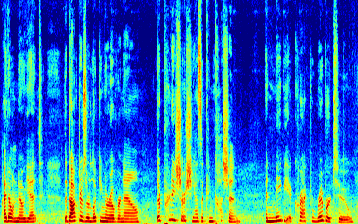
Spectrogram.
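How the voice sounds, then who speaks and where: Worried, higher-voiced client. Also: female voice, normal speed, a bit bright, slight background noise. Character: worried, earnest woman seeking a detective's help. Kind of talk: audio drama dialogue.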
